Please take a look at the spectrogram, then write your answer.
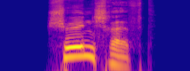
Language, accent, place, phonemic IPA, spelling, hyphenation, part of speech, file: German, Germany, Berlin, /ˈʃøːnˌʃʁɪft/, Schönschrift, Schön‧schrift, noun, De-Schönschrift.ogg
- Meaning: 1. style of handwriting with (almost) perfectly formed letters 2. elegant style of handwriting, calligraphy 3. calligraphic font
